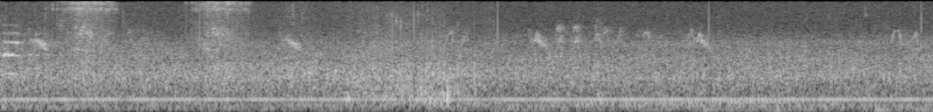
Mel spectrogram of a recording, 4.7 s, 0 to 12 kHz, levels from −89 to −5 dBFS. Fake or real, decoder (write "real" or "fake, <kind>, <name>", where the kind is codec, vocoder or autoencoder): real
